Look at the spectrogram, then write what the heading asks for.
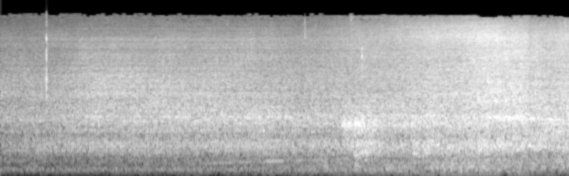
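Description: A TER AGC regional multiple unit approaching, its running noise growing steadily louder; about three and a half seconds in, a steady high tone joins it and holds.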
